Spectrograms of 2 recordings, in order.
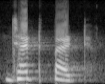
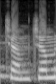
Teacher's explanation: चार वर्णों वाले शब्दों के दूसरी और अंतिम व्यंजन ध्वनि हलंत उच्चारित होती है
